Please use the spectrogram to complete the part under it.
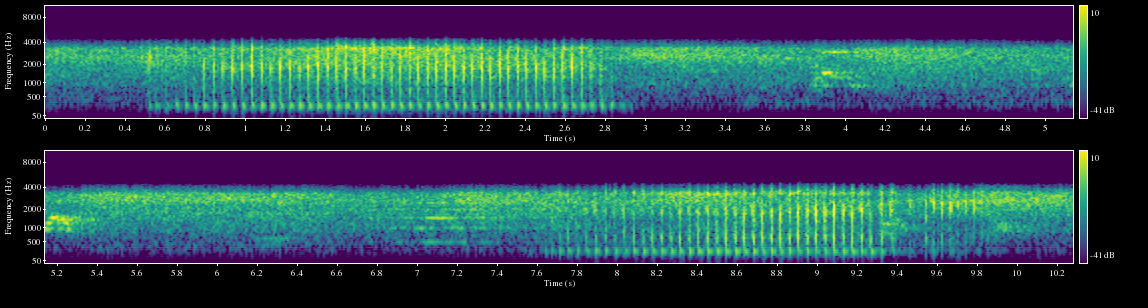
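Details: Zé, a pet bulldog, snores while sleeping and dreaming: two long, rough, pulsing snores lasting over two seconds each, about five seconds apart, with small soft snuffles between them in a quiet room.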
